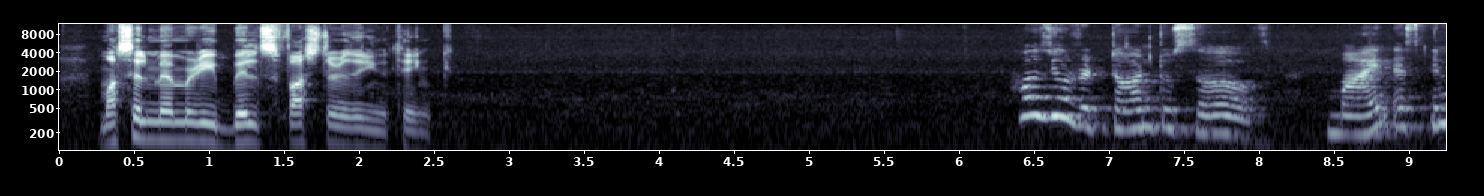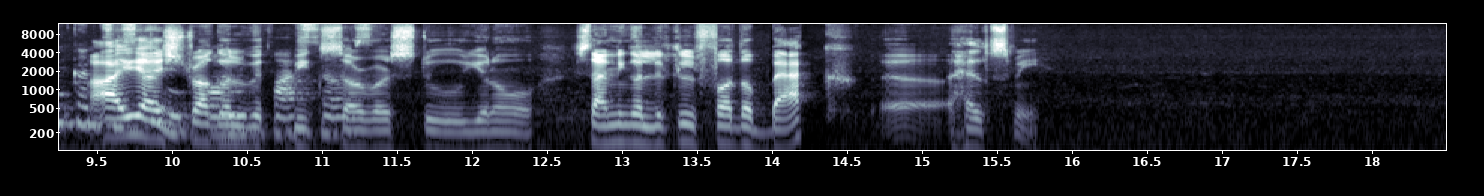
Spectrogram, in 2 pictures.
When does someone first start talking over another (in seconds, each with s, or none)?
9.4 s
